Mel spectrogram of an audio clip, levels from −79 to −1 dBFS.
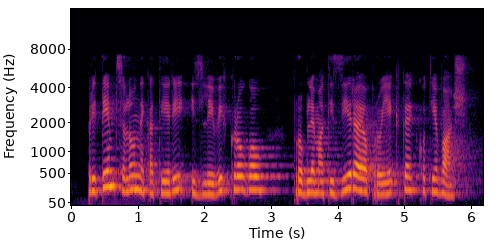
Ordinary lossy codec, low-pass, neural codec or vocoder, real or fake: none; 7.2 kHz; none; real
